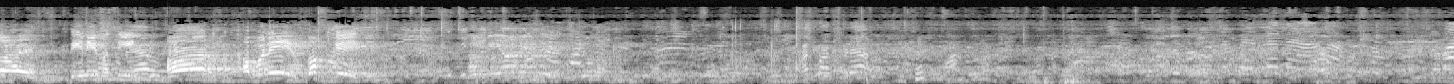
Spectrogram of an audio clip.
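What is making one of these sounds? A large outdoor crowd murmurs and chatters all around.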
